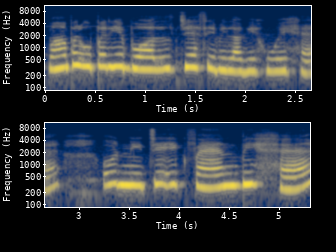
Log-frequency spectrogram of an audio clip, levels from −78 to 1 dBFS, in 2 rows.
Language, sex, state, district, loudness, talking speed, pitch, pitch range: Hindi, female, Uttar Pradesh, Lalitpur, -12 LUFS, 180 wpm, 300 Hz, 270-325 Hz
